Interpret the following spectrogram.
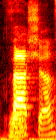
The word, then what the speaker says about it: fascia: with the torn plantar fasciitis, right? Okay. Fascia. Fascia. I always say it wrong. That's all right. You're used to saying fasciitis, but that means like an inflammation. Okay, yeah. Plantar fascia.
